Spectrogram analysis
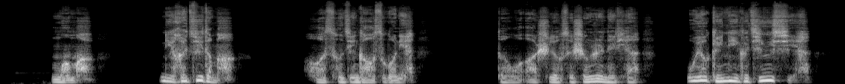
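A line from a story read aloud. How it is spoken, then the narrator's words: Low, husky, tender. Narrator (Chinese): 他的眸子里面带着深深的柔情，声音低哑的开口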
